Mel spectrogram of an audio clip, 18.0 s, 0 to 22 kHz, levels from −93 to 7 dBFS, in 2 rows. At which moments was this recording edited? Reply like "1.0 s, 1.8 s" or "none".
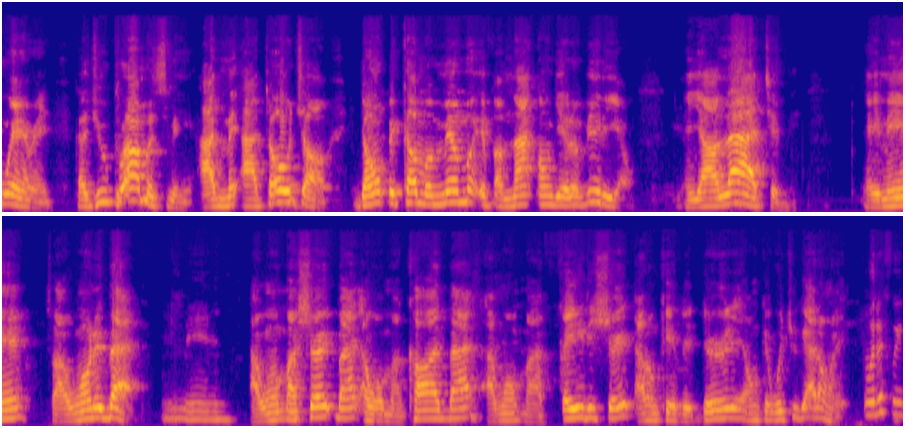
none

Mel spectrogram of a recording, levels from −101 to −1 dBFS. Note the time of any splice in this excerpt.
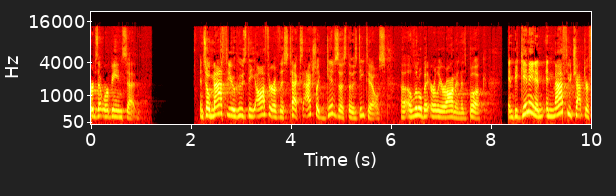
none

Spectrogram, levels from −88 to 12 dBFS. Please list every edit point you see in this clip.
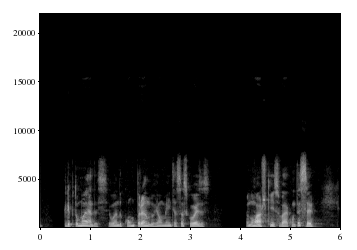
3.9 s

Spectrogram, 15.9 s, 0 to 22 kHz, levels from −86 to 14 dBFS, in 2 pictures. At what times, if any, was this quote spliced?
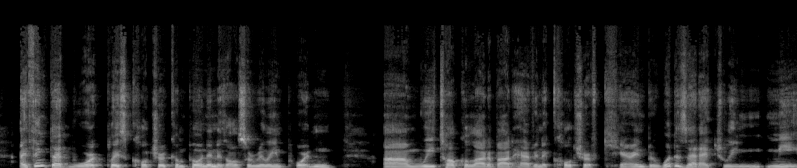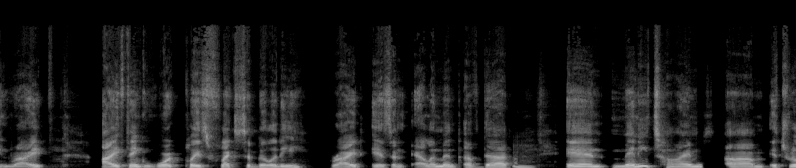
none

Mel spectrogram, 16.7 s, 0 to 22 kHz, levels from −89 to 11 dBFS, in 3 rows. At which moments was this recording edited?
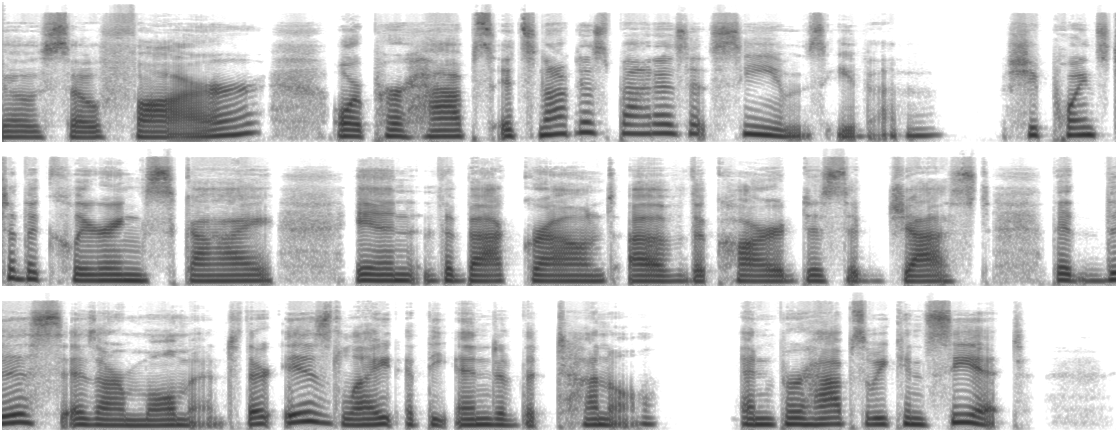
2.9 s

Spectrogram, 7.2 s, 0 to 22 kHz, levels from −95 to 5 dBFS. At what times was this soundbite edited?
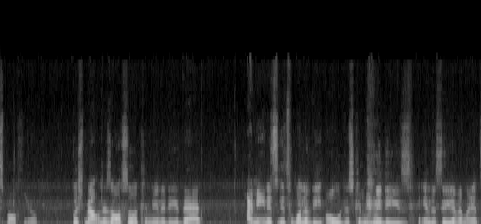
none

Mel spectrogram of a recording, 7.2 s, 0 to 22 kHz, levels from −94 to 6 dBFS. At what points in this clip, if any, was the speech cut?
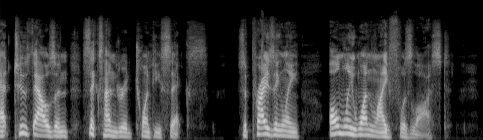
3.4 s

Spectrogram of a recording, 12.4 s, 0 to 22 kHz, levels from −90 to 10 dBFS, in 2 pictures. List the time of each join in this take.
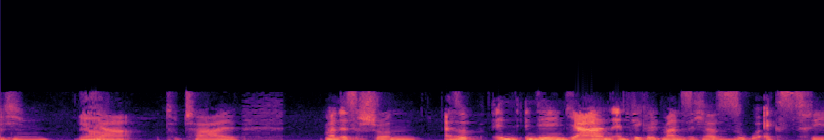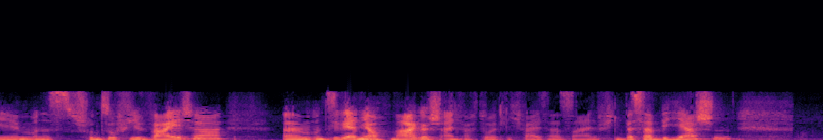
2.7 s, 10.7 s

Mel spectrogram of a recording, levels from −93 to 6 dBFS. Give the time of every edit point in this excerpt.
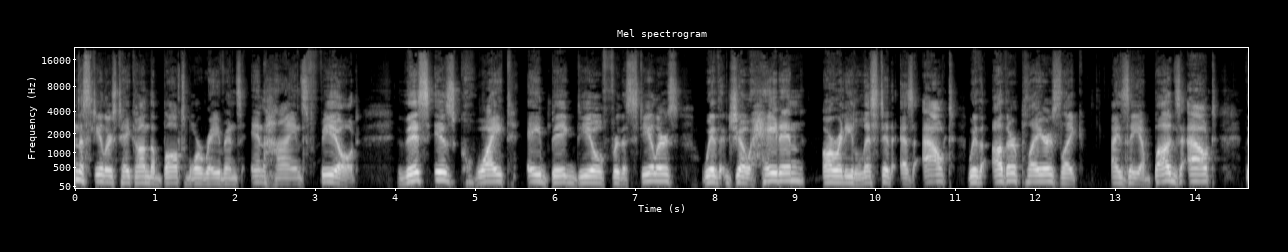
7.7 s, 11.1 s

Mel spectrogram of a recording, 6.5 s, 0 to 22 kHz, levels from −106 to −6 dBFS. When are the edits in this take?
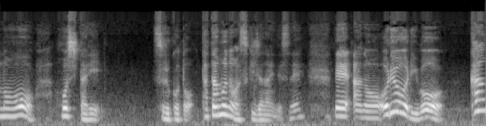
none

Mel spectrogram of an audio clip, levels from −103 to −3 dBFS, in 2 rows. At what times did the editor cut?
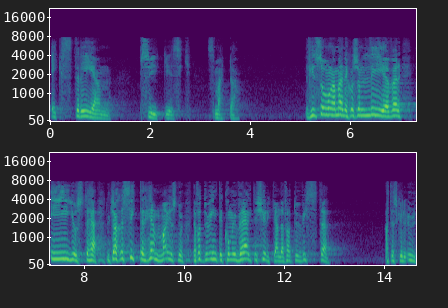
5.0 s

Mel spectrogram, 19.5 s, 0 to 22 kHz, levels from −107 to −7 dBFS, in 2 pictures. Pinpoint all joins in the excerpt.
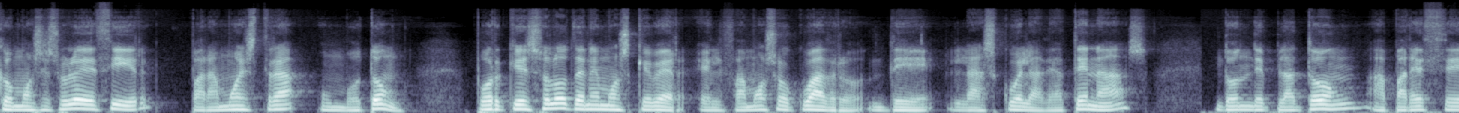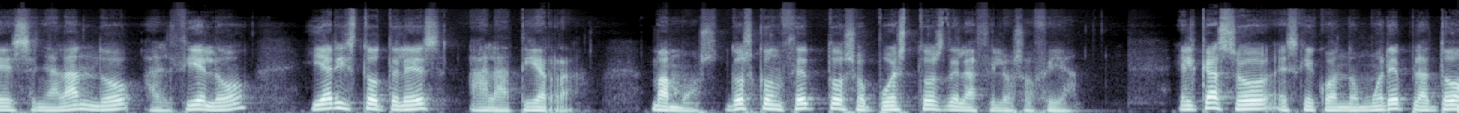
none

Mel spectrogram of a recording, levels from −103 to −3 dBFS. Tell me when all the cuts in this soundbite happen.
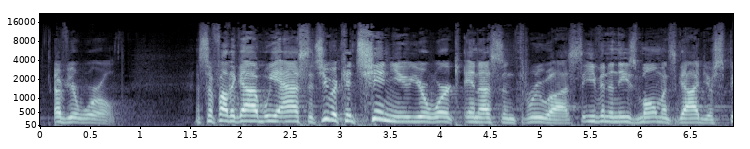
none

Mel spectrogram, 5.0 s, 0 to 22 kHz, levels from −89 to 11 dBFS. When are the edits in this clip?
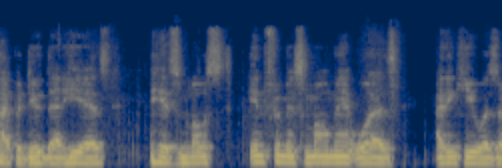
1.5 s

